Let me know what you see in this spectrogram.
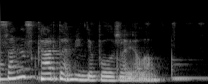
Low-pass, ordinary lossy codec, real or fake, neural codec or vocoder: none; none; real; none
